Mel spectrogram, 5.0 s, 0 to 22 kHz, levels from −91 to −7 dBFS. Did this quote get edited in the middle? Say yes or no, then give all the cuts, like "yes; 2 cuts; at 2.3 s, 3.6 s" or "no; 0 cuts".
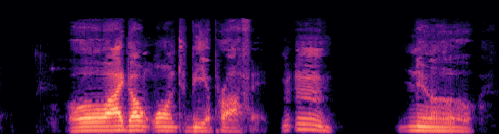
yes; 1 cut; at 2.7 s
